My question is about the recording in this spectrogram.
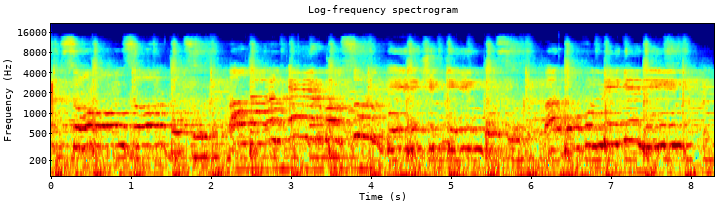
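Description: Kyrgyz pop song performed with a woman singing lead over a steady kick-drum beat of about two beats a second.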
